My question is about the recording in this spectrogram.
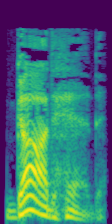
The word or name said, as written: godhead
